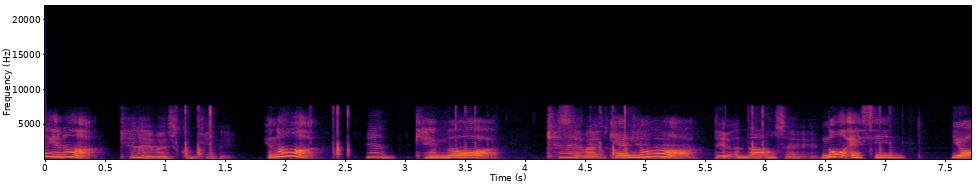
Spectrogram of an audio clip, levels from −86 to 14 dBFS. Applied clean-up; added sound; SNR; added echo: neural mask model RNNoise.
